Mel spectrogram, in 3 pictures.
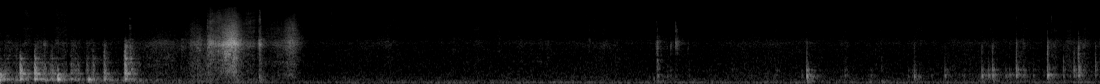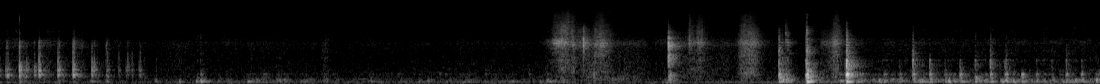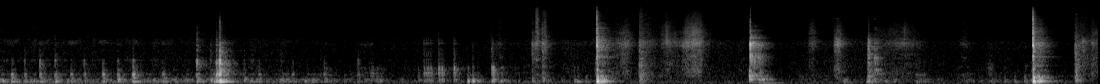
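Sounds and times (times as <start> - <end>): wooden parts knocking and clattering: 0.0 - 1.4.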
